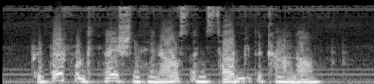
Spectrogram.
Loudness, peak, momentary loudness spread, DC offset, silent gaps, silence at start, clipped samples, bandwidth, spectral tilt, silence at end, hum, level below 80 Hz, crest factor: -8 LUFS; 0 dBFS; 6 LU; under 0.1%; none; 0.05 s; 1%; 17 kHz; -6.5 dB/octave; 0 s; none; -32 dBFS; 8 dB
